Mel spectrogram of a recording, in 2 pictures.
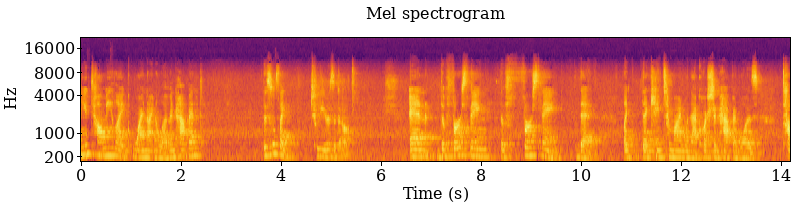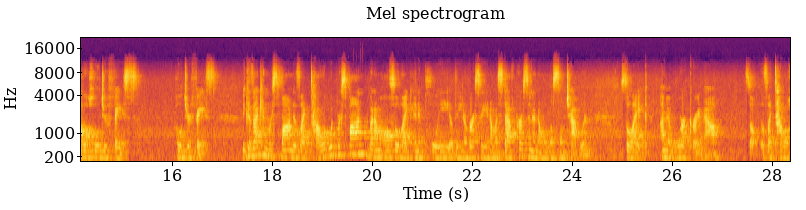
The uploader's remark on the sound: Live from the Cincinnati Playhouse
